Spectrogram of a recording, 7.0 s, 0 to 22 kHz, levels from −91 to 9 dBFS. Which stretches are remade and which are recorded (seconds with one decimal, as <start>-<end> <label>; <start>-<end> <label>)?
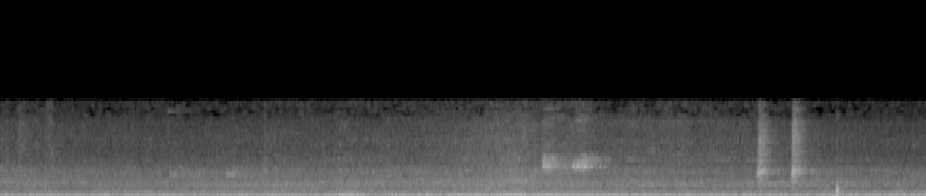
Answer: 0.0-1.4 recorded; 1.4-3.2 remade; 3.2-4.1 recorded; 4.1-6.2 remade; 6.2-7.0 recorded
